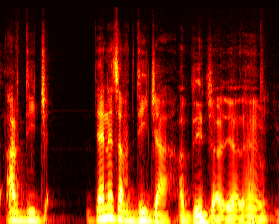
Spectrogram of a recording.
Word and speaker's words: Avdija: It's Avdija. Dennis Avdija. Avdija, yeah, him. We're going to butcher these.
